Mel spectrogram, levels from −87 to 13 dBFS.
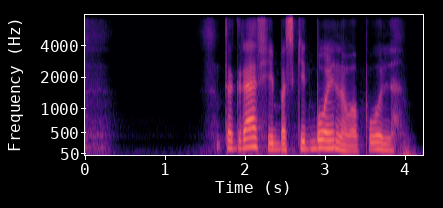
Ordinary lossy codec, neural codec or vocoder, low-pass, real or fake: none; codec, 16 kHz, about 1 kbps, DyCAST, with the encoder's durations; 7.2 kHz; fake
